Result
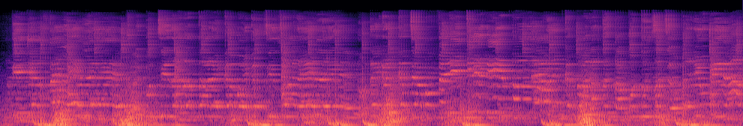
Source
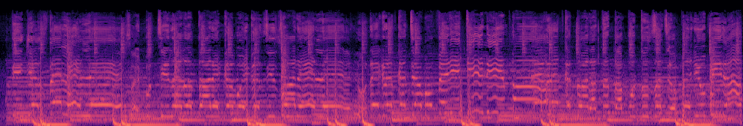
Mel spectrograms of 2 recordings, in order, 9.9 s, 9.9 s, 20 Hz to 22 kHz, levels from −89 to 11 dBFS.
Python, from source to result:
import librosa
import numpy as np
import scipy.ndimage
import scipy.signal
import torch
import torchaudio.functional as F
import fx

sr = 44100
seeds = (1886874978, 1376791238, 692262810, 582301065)

y = fx.dmg_wind(x, sr, seeds[0], corner_hz=310.0, level_db=-27.0)
y = fx.room_flutter(y, sr, wall_m=5.8, rt60_s=0.69)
